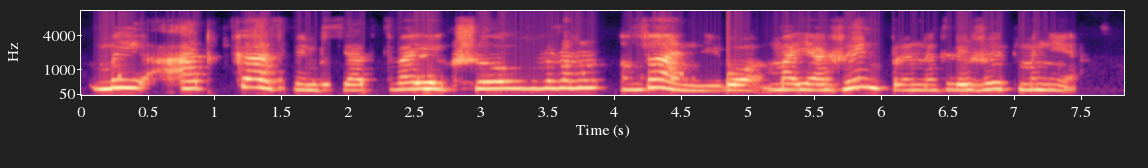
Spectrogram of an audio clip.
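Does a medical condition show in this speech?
Yes: cerebral palsy, spastic diplegia; more or less stable.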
